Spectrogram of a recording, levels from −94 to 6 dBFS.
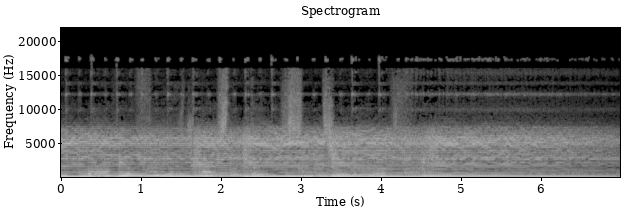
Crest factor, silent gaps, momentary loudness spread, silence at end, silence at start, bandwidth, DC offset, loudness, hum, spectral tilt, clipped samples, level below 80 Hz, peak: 14 dB; none; 6 LU; 0 s; 0 s; 18 kHz; under 0.1%; -19 LUFS; none; -4 dB/octave; under 0.1%; -46 dBFS; -4 dBFS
